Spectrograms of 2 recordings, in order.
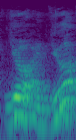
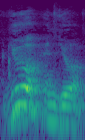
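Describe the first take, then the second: First: "you" rises, Vietnamese dứa; rising tone dứa. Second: First "you" falls, Vietnamese dừa; falling tone dừa. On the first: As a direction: say "you" climbing up, meaning pineapple. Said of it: "rising tone is". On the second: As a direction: say "you" dropping, meaning coconut. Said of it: "falling tones mean coconut". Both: Shown as a demonstration.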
